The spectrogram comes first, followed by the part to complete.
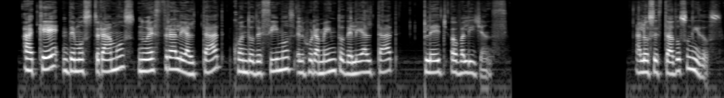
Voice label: Spanish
